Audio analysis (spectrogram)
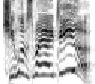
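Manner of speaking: high, loud gleeful shout; excited shout. Real, not acted. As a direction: shout with delight.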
